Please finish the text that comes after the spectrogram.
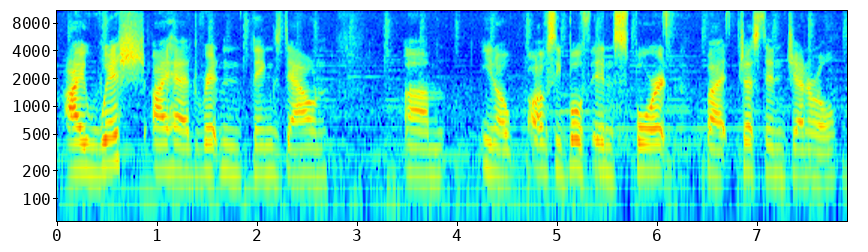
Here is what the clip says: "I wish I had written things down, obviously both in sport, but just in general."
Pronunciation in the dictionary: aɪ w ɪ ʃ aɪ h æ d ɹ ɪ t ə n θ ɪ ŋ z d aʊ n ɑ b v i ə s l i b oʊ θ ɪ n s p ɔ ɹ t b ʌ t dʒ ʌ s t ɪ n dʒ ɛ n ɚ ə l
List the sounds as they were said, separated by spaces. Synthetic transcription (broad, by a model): aɪ w ɪ ʃ aɪ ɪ d ɹ ɪ t n θ ɪ ŋ z d aʊ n ɑ b v i ə s l i b oʊ θ ɪ n s p ɔ ɹ t b ʌ t dʒ ʌ s t ɪ n dʒ ɛ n ɚ l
